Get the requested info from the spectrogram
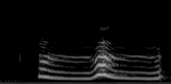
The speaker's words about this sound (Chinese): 就在那一片安静之中，水清听到很模糊、很模糊的狗狗的叫声，那是坨坨的叫声。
